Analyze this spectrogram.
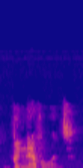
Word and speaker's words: benevolent: Benevolent. Absolutely. That word is pronounced benevolent. The emphasis is on the second syllable.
